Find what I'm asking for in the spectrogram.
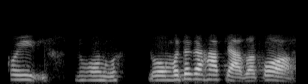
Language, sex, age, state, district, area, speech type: Manipuri, female, 60+, Manipur, Kangpokpi, urban, conversation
